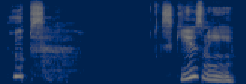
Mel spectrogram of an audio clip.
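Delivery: spoken through a yawn. Speaker excuses themself mid-talk, yawning. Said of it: "I'm yawning".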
